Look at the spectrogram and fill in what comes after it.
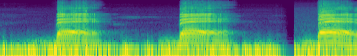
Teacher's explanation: we are pronouncing this letter, which is letter B, by pressing the lips together.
